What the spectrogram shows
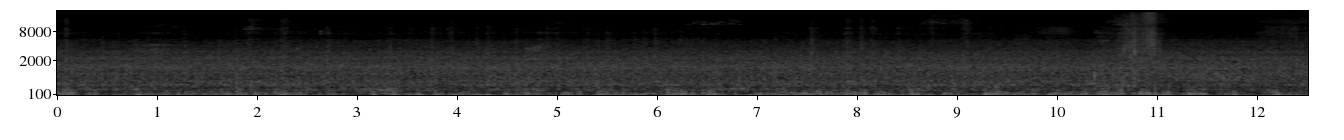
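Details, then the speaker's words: Lasko model 2501 12-inch desk fan from 2009 after cleaning and replacement motor; on high speed, a steady airy rush over a low hum, slower than the old motor's high, with no rattling, ticking or scraping: normal high speed running. "Yeah, that's really whipping the air now. Now, once again, the high speed was a lot faster to what it is now."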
